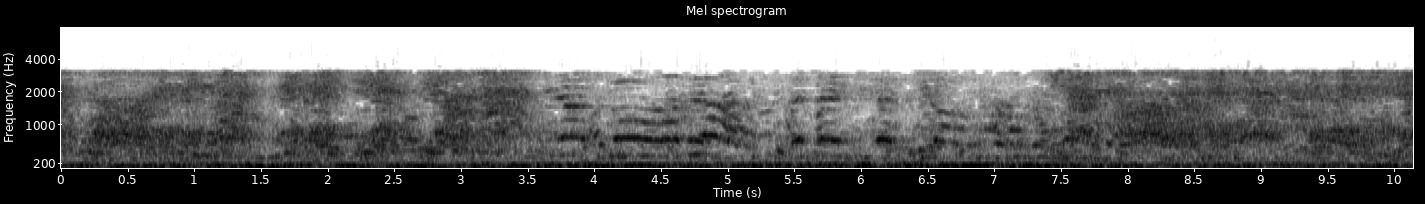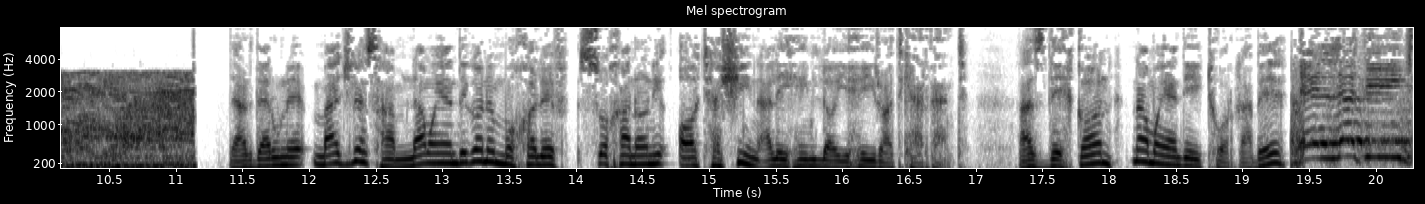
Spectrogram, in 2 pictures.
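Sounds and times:
protest crowd chanting slogans: 0:00.0 - 0:11.1
speech: 0:11.4 - 0:20.2.

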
